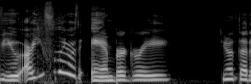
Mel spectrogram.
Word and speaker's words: ambergris: comes from yeah amber i thought it's called amber grease well it has an s but i think it's pronounced ambergris yeah that was like french or something yeah so like pinot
